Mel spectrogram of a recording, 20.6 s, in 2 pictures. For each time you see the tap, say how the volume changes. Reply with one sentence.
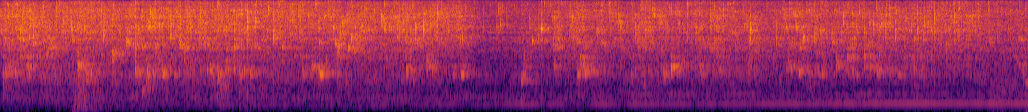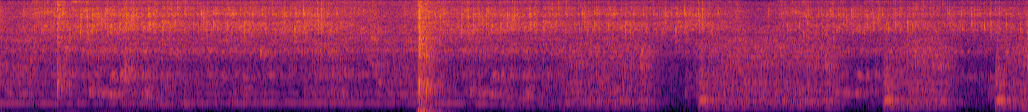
The tap can be heard from 0.0 to 20.5 s, getting quieter.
